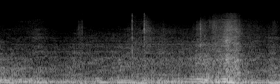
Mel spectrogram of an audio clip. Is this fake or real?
fake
